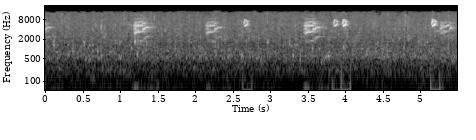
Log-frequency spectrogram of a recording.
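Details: Female double-collared seedeater (coleiro, tui-tui type) giving calls meant to excite the male: short high chirps, single or in quick pairs, scattered irregularly about once a second over a steady hiss of background noise.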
